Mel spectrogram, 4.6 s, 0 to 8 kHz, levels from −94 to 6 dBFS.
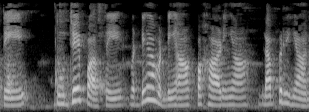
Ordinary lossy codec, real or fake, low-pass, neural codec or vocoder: MP3, 32 kbps; fake; 7.2 kHz; vocoder, 22.05 kHz, 80 mel bands, HiFi-GAN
